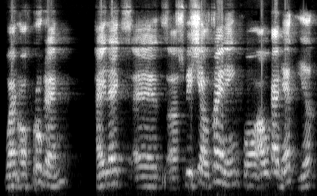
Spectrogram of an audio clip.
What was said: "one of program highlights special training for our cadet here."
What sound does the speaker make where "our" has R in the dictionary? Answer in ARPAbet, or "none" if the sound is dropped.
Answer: W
